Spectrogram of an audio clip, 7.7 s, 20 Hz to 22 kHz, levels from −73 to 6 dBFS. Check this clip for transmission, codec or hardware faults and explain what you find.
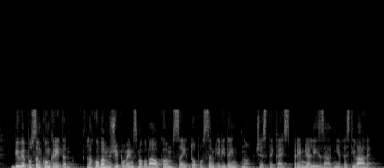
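One codec fault runs through the whole speech clip: Nellymoser compression. Throughout, speech has a rough, hissy halo and a smeared, underwater quality, with nothing above 7.7 kHz. The cause is likely the Nellymoser Asao codec, which spends a fixed two bits per sample on short blocks. Weak bands get no bits and are filled with noise. The damage fits a bitrate around 32 kbps.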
